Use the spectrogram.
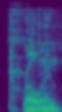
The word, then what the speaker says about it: Rowling: o w rolling rolling is it rolling like bowling what you got I thought it was rolling maybe I'm you might be I've heard I guess I've heard the Rowling pronunciation but now that you point it out to me I do see it's basically bowling with the R so that's rolling bowling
